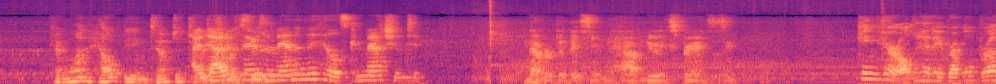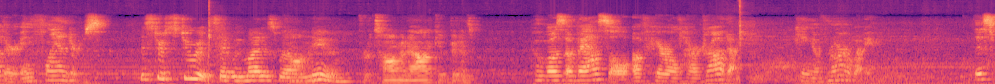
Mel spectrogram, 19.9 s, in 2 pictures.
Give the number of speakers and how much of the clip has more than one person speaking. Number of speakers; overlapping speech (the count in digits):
5, about 8%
